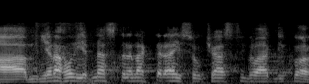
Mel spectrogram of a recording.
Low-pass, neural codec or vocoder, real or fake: 7.2 kHz; codec, 16 kHz, 1.1 kbps, Voila-Tokenizer; fake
